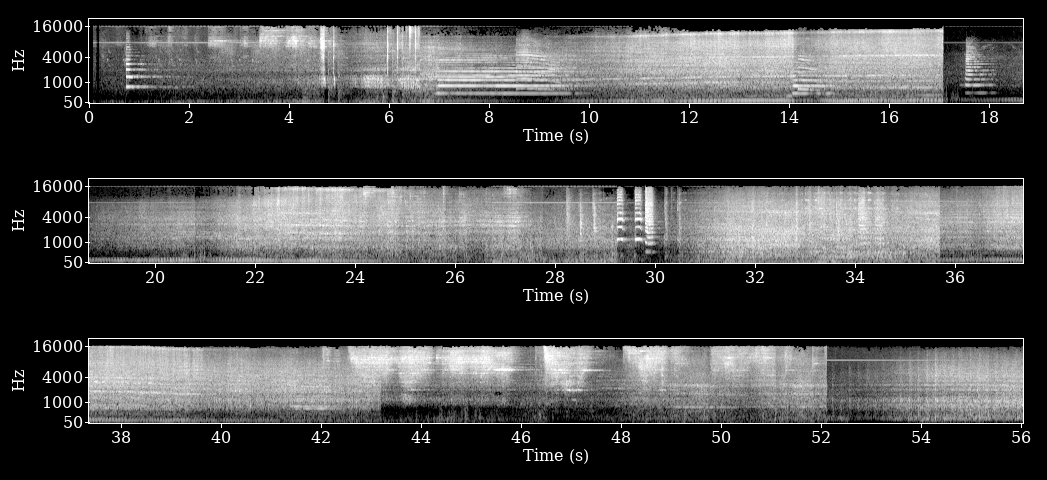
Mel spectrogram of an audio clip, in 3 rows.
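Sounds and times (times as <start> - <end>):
train rumble and wheel clatter: 0.4 - 56.0
train horn blasts: 0.7 - 2.2, 6.8 - 10.3, 13.9 - 15.6, 16.2 - 18.2, 29.2 - 30.2, 41.3 - 42.7.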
